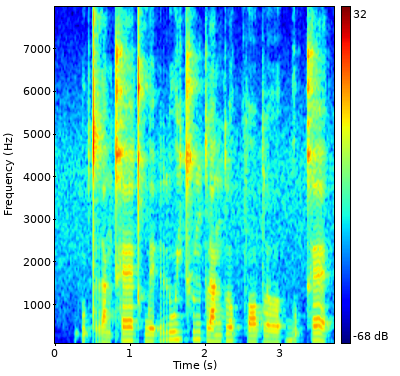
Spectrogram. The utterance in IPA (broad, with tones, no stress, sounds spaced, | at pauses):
ʔ u˥˩ ʔ t r a˨˩ ŋ kʰ ɛː˥˩ kʰ w e˦˥ ʔ r uː˥˩ j kʰ ɯ˥˩ ŋ k l a˧ ŋ k l o˦˥ k̚ f ɔː˦˥ p l ɤː˧ | b u˦˥ ʔ kʰ ɛː˥˩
